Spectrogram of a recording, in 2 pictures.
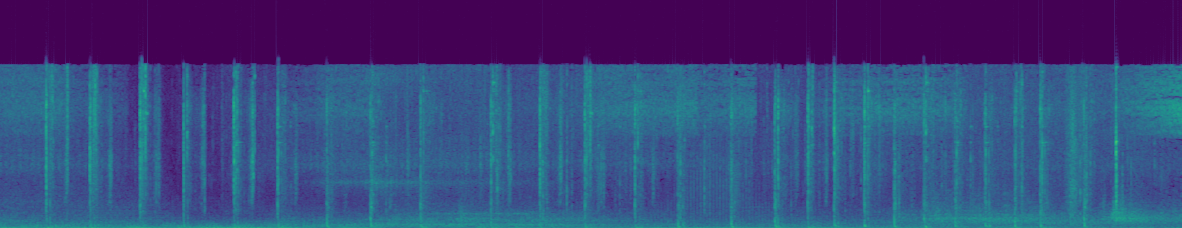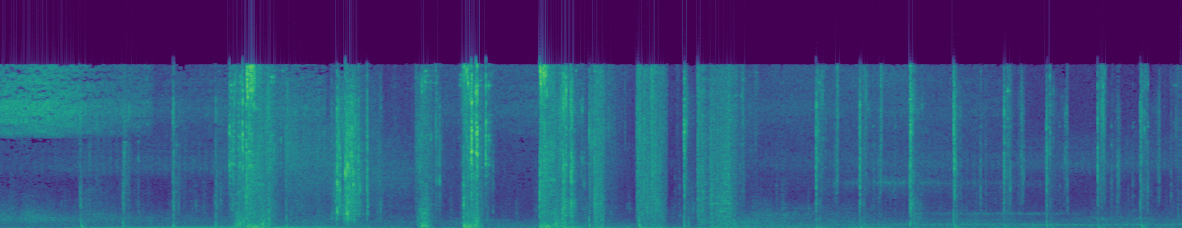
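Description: Footsteps crunch steadily over dirt and gravel.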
